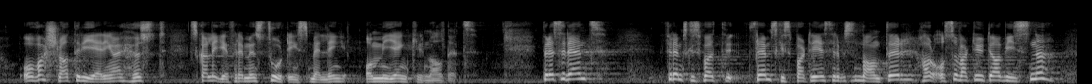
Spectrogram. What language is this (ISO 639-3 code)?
nor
